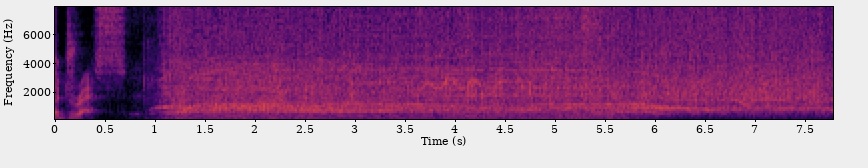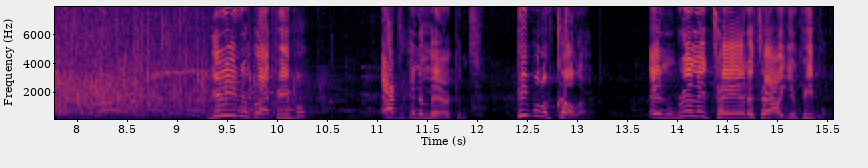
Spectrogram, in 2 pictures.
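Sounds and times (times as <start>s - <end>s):
speech: 0.0s - 2.9s, 9.3s - 10.4s, 11.0s - 15.5s
studio audience cheers and whoops: 0.9s - 9.3s
studio audience applause: 0.9s - 10.4s.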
